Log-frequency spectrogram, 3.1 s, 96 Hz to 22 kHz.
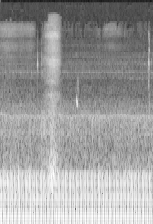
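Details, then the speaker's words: Warmed-up Triumph Scrambler 900 fuel-injected twin riding along in a cold UK January: even, steady thump at constant pace with no misses or knocks; sounding lovely, normal running. "and she's sounding lovely"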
